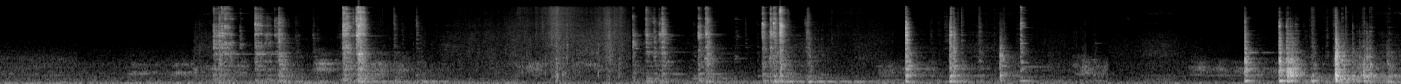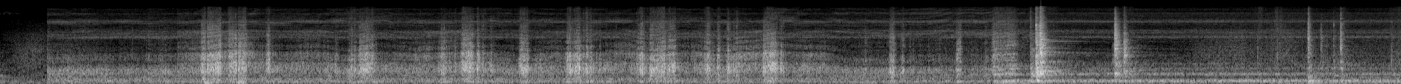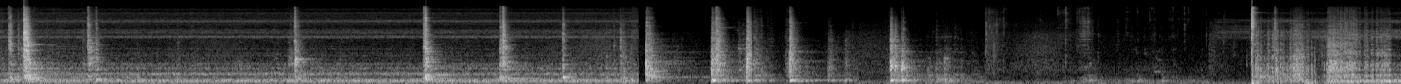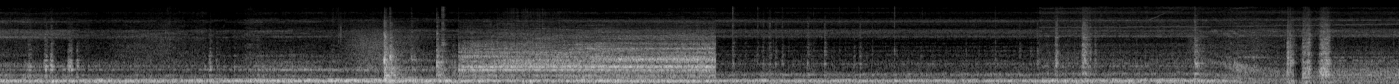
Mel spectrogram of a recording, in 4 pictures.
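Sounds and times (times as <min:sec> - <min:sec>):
steady background noise: 0:00.0 - 0:35.9, 0:36.5 - 0:56.0.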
